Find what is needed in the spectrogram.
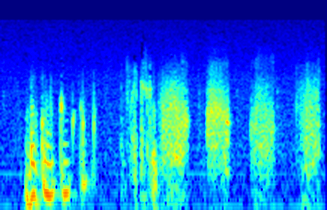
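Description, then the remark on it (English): A voice imitates gurgling gasoline being siphoned through a tube from the gas tank of a Plymouth car: quick burbling vocal pulses, then four rhythmic bursts of breathy, bubbling noise, loud and repeated at roughly even intervals. “And way down in the guts of the car, you can hear this gas tank...”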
